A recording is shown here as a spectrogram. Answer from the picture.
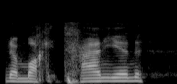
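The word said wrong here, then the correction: Mokhnatkina: I said that wrong. It's Mokhtanakina is what it is, right? – Mokhtanakina.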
